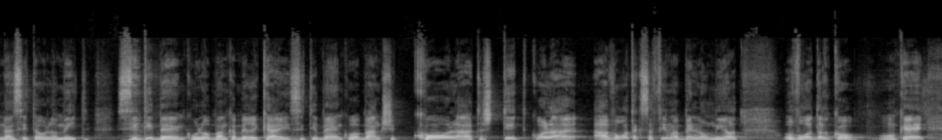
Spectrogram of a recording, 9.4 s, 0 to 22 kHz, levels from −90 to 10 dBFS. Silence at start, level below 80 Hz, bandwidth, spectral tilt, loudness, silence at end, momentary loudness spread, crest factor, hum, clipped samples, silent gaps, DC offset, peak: 0 s; -48 dBFS; 18 kHz; -5 dB/octave; -19 LUFS; 0 s; 7 LU; 18 dB; none; under 0.1%; none; under 0.1%; 0 dBFS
